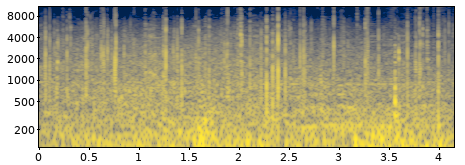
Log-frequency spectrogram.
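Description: Rain drops ticking on an open umbrella held just above the camera, dense and irregular, with a low rumble underneath.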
